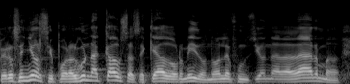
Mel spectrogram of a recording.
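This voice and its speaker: Fairly quick speech from a man, dark and mellow in tone, with ordinary pitch variation. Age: 60s. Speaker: pastor. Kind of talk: sermon.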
